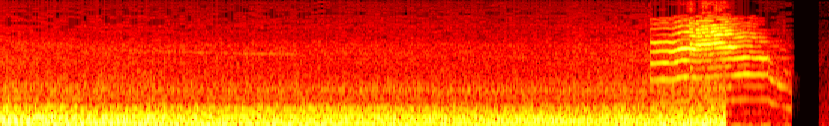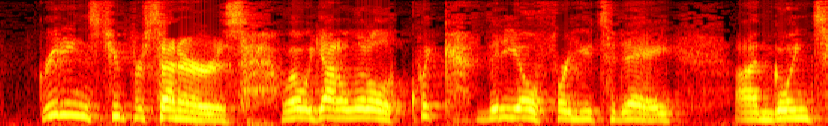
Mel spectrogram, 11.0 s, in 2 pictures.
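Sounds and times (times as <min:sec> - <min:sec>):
car engine running: 0:00.0 - 0:04.8
cat meowing: 0:04.4 - 0:05.3.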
